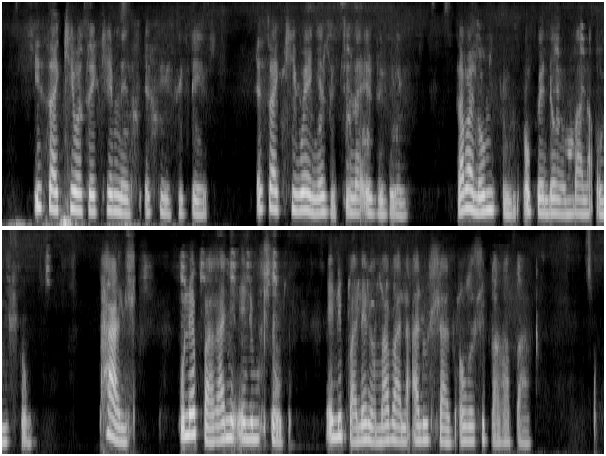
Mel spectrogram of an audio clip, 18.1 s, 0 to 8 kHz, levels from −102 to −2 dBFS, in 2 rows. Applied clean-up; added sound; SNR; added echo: neural mask model Resemble Enhance denoiser.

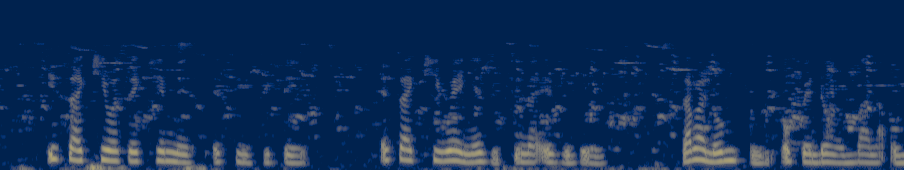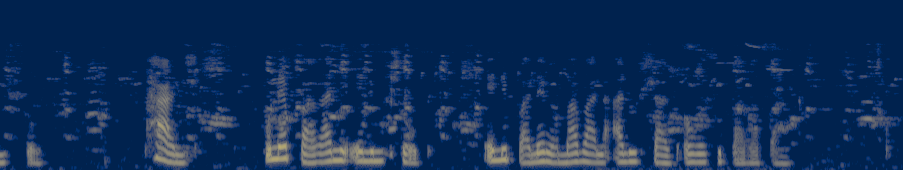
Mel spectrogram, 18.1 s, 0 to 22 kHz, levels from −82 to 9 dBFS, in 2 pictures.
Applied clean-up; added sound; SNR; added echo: classical method Wiener filter.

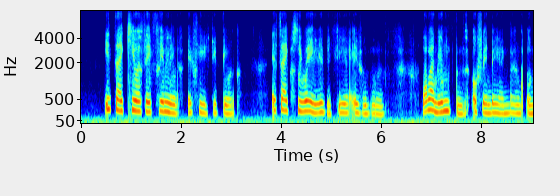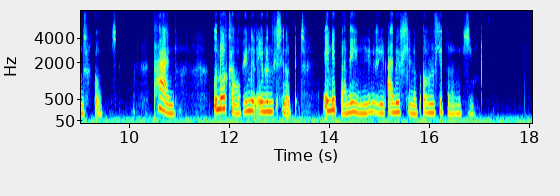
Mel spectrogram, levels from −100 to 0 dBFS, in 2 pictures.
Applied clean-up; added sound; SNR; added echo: neural diffusion model UNIVERSE++.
